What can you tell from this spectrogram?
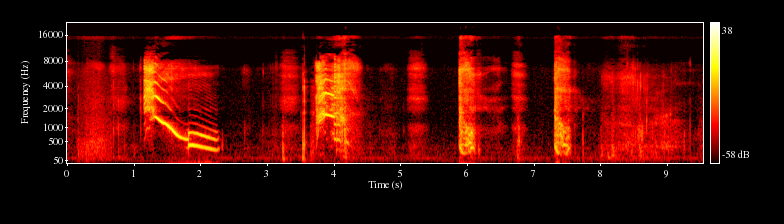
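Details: Baby sneezing fit: a run of about four sharp sneezes with brief squeals and babbling between them.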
